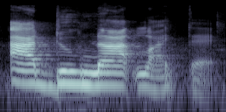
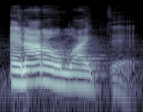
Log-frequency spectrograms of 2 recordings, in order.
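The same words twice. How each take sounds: First: "I do not like that" slow, word by word; emphatic restatement. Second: Said in the usual way. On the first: Real, not acted. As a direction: spell out "do not" slowly and firmly.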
